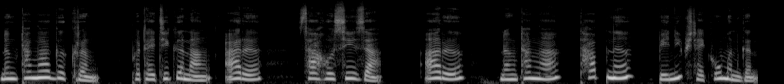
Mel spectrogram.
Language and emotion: Bodo, neutral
